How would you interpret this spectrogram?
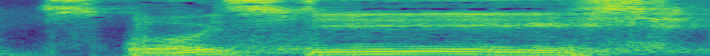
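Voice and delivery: insistent, lurking creature command; insistent monster. Acted. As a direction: press it like a patient monster. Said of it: "настаивал голос".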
